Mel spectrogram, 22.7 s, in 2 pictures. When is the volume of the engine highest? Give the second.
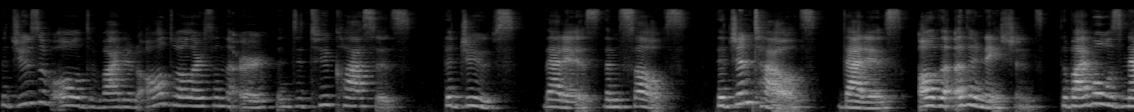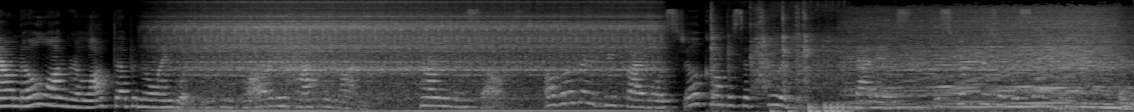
22 s.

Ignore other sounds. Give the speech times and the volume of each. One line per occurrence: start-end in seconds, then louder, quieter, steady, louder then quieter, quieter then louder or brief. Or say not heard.
0.0-22.6 louder then quieter.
